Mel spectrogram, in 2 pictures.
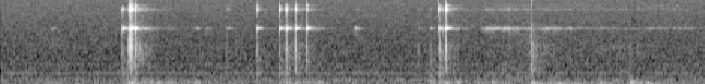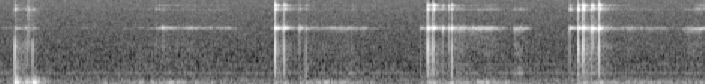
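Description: Fingernails tap the sides of a clear glass eyewash bottle that stands upright and is partly filled with liquid. Light, scattered clinks each carry a brief, bright glassy ring that dies away quickly, over a low background rumble and a faint steady hum.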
